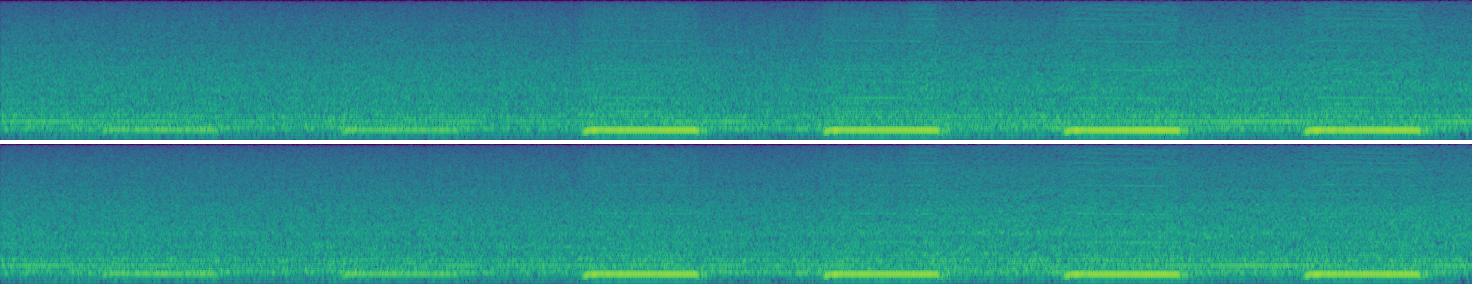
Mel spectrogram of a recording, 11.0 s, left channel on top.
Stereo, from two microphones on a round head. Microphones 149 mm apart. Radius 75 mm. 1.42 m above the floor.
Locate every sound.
0.8 s a phone buzzing: 10° left (ahead or behind), 1.5 m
